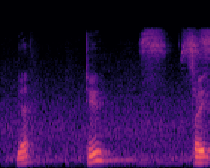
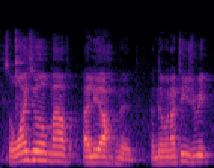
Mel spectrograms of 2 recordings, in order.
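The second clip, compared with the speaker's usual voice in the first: ordinary talk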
